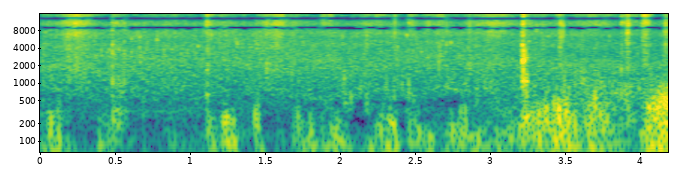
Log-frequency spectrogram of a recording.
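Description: Wind buffeting the microphone in low, uneven gusts, growing stronger near the end.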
